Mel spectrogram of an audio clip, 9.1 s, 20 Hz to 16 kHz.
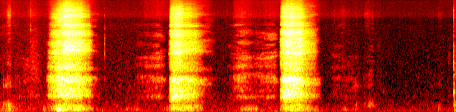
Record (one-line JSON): {"exhalation_length": "9.1 s", "exhalation_amplitude": 32768, "exhalation_signal_mean_std_ratio": 0.33, "survey_phase": "beta (2021-08-13 to 2022-03-07)", "age": "65+", "gender": "Male", "wearing_mask": "No", "symptom_none": true, "smoker_status": "Current smoker (e-cigarettes or vapes only)", "respiratory_condition_asthma": false, "respiratory_condition_other": false, "recruitment_source": "REACT", "submission_delay": "3 days", "covid_test_result": "Negative", "covid_test_method": "RT-qPCR", "influenza_a_test_result": "Unknown/Void", "influenza_b_test_result": "Unknown/Void"}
